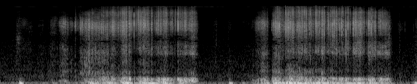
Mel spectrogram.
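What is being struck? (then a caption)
Foam bath sponge. A soft peach foam bath sponge is scratched and rubbed with long nails in two sustained bursts, with brief soft taps before and after. Each burst gives a dense, rough, low rubbing rumble layered with a bright, airy scratching hiss that stops abruptly.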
